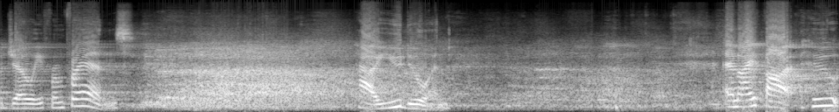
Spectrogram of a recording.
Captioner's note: laughter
